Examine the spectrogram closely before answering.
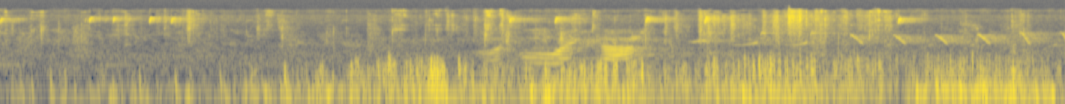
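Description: A dog runs across grass, its paws thudding on the ground.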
